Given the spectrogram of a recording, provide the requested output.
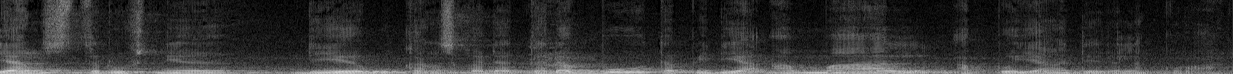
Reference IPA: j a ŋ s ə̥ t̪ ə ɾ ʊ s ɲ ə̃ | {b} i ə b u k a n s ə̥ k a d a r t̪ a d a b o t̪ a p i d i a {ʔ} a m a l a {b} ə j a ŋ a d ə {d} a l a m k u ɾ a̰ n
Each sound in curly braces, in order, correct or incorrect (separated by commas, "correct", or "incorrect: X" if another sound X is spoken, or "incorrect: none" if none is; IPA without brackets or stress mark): incorrect: d, correct, incorrect: p, correct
